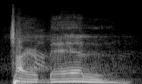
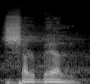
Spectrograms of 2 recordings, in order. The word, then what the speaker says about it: Charbel: English speaking country they agag binasa natin yung C ano ang bigkas natin charbel kaya ngayon yung family of sa Chabel in US they ask a permission to use the letter S para kapag S kasi ang basa natin ay Sharbel so in Lebanon yung C they pronounce it as Sharbel At para tayo hindi tayo magkalito-lito ng pagtawag.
